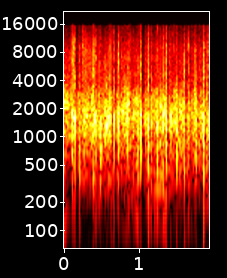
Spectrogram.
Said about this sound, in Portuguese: Está aqui com a gente na a nossa plateia o professor Irineu Loturco. Por favor, pode aplaudir o professor.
